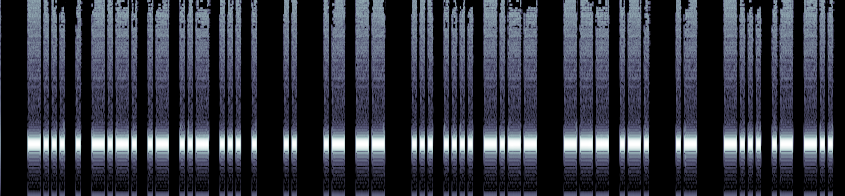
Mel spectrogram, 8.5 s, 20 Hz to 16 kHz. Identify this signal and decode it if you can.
Morse code, heard as a keyed tone, about 30 wpm, 1000 Hz. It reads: BECAUSE I AM SHY OR A BAD
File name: qotdfiles / 30wpm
